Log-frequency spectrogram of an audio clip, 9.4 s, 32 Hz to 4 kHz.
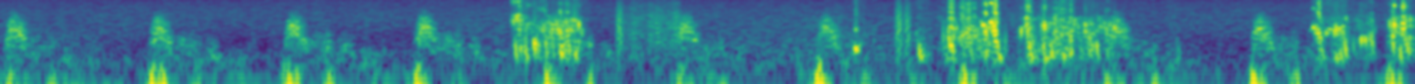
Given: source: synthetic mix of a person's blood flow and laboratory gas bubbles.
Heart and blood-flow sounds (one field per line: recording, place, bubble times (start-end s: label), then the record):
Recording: Doppler ultrasound of blood flow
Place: subclavian vein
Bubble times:
3.40-3.92 s: bubbles
5.67-5.77 s: bubbles
6.10-6.22 s: bubbles
6.25-6.71 s: bubbles
6.77-7.43 s: bubbles
8.72-9.18 s: bubbles
9.22-9.43 s: bubbles
From the record:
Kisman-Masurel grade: 332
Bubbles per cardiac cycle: rolling drumbeat, 9 or more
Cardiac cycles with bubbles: 50 to 99%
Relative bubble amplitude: moderate (0.250 to 0.450)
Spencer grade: 3 (all of the cardiac periods contain showers or single bubble signals, but not dominating or overriding the cardiac motion signals)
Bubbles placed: anywhere in the cardiac cycle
